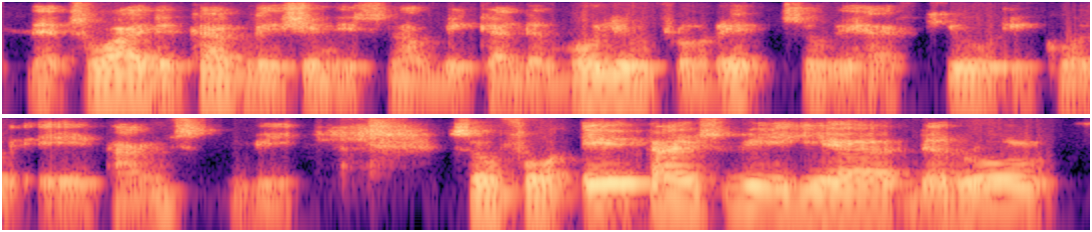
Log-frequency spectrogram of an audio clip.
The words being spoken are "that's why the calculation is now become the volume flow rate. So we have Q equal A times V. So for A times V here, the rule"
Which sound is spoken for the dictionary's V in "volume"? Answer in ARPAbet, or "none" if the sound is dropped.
V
